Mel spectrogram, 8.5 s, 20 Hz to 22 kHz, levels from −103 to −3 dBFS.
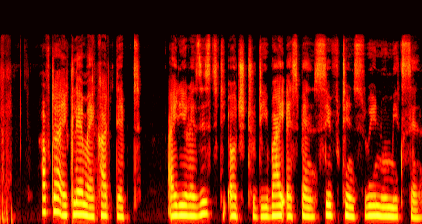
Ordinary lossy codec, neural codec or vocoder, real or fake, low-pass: none; none; real; none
